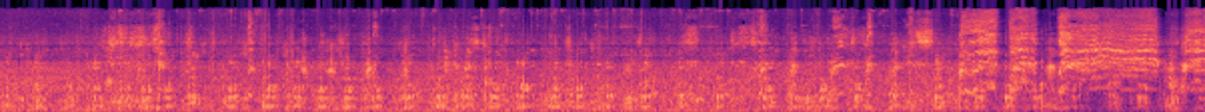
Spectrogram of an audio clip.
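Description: A bunch of Berkshire–Hampshire–Red Wattle cross piglets grunting rapidly as they scramble around the pen. About ten seconds in, one piglet squeals loudly and shrilly as it is grabbed by the leg.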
